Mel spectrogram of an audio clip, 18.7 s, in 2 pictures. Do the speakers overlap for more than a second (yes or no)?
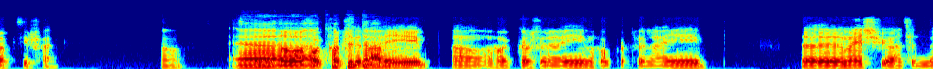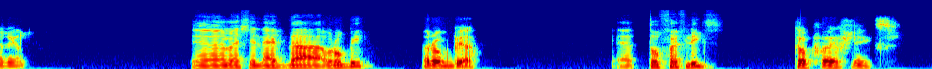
yes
